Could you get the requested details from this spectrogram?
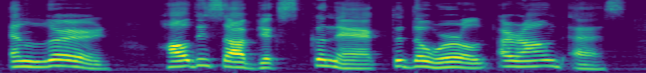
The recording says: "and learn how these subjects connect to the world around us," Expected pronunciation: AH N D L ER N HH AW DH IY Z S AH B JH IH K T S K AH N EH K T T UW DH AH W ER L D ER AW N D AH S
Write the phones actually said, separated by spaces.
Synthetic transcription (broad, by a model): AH N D L ER N HH AW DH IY S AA B JH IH K T S K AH N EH K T T UW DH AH W ER L D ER AW N D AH S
